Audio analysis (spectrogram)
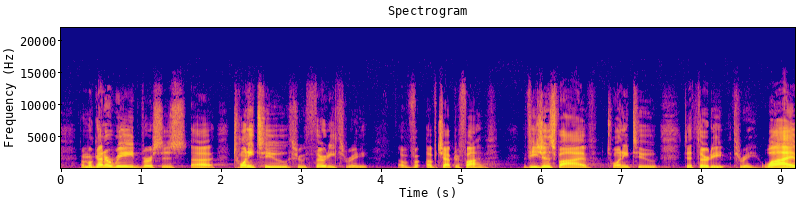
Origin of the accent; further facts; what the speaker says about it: Canada; I didn't just bring my Canadian presupposition and force all the Turkish people to just interact with me as a Canadian only.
